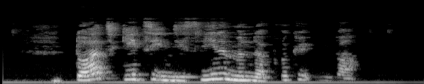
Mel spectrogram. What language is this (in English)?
German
